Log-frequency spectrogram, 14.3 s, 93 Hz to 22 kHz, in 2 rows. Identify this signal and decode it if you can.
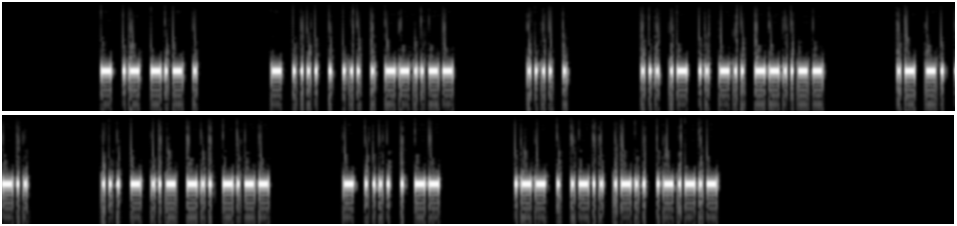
Morse code, heard as a keyed tone, about 42 wpm, 700 Hz. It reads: TAKE THESE, HE SAID, AND STUDY THEM WELL.
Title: 3x Word-Spacing - Sentences from Top 300 Words - 45wpm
